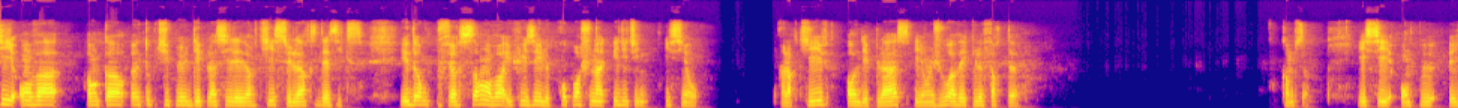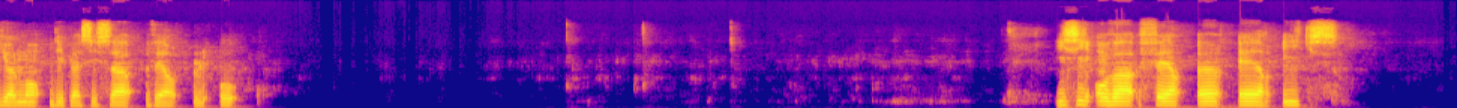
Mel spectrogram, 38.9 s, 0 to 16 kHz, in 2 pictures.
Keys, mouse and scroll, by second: 8.8 click, 11.1-14.1 drag, 17.9 right click, 18.7-21.8 drag, 27.4-28.0 shift+scroll up 5, 28.0-30.0 middle drag, 30.0-31.4 scroll up 3, 33.6-35.7 middle drag, 35.7 o, 36.8 r.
